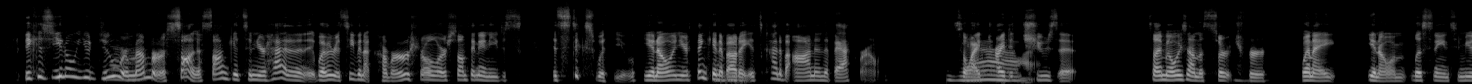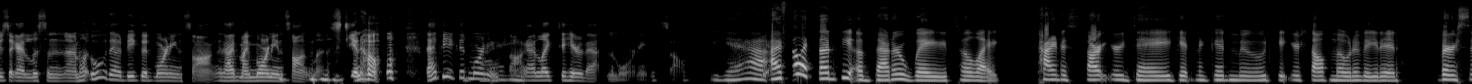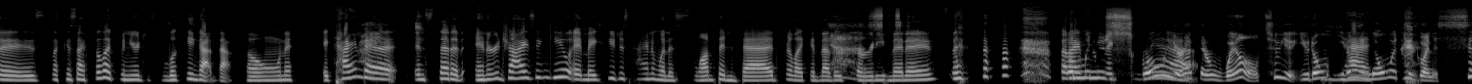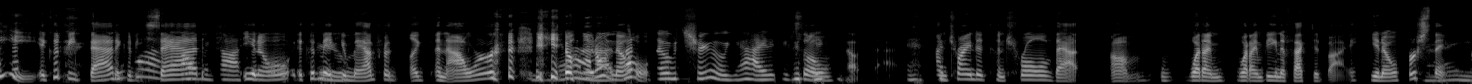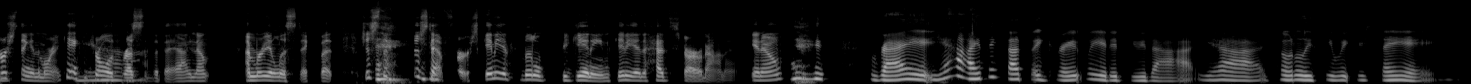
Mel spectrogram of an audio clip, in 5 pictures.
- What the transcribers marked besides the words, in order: chuckle; laughing while speaking: "you know"; laugh; laughing while speaking: "yeah, oh, my gosh"; laughing while speaking: "you know"; laughing while speaking: "I didn't even think"; chuckle; laugh; other background noise; chuckle
- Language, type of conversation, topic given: English, unstructured, How do you think technology use is affecting our daily lives and relationships?
- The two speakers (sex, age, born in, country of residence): female, 30-34, United States, United States; female, 60-64, United States, United States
